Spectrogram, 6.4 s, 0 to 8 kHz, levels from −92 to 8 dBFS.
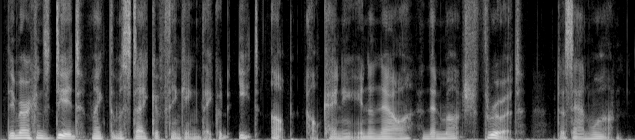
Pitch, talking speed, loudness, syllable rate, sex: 115 Hz, 235 wpm, -20 LUFS, 6.0 syllables/s, male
